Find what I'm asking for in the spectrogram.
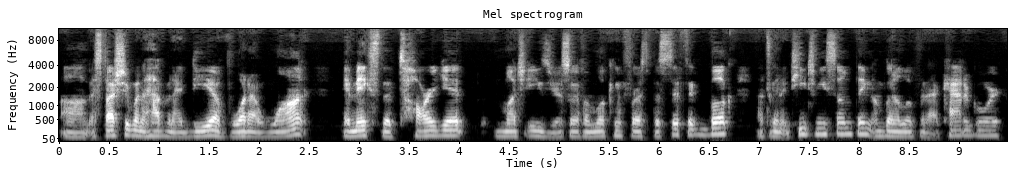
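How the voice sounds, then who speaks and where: A young author with roots in the Dominican Republic and the US Northeast and South answers interview questions casually and enthusiastically. He repeats himself often and uses "literally" and "like" a lot. His voice is fairly low, even, quick, and a little mellow, with slight background noise.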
